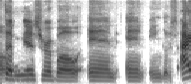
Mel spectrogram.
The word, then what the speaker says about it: Les Misérables: Yeah, it's it's Les Misérables in in English.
